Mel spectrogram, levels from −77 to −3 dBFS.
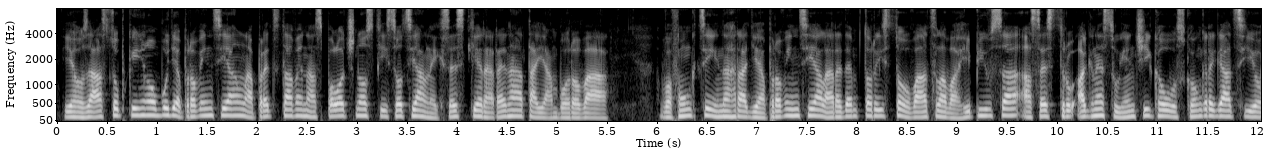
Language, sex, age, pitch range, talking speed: Slovak, male, 20-39, 130-165 Hz, 115 wpm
